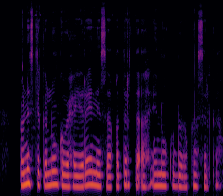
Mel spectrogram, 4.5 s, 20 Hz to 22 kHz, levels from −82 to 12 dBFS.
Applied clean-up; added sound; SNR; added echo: neural mask model Resemble Enhance denoiser.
